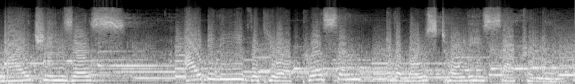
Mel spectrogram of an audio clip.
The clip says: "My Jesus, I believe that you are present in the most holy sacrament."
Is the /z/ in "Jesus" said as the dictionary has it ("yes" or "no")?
yes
